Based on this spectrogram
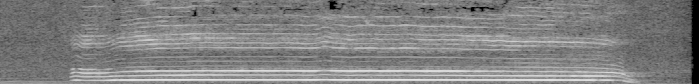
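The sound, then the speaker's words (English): A person's voice imitates a wolf howl: one long, steady, loud tone held for about four seconds, ending in a quick downward slide, with no other talking. “But here's something I might do when I'm out there as far as a howl.”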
